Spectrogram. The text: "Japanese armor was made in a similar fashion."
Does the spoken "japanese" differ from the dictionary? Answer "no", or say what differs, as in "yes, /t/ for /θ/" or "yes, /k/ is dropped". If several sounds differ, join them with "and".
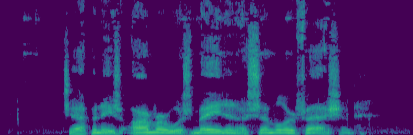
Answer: no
